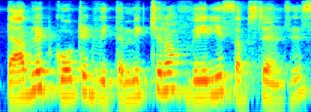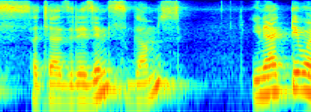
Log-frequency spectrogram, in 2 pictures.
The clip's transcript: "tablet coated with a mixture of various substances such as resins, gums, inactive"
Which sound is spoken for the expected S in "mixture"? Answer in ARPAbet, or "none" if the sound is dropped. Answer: none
